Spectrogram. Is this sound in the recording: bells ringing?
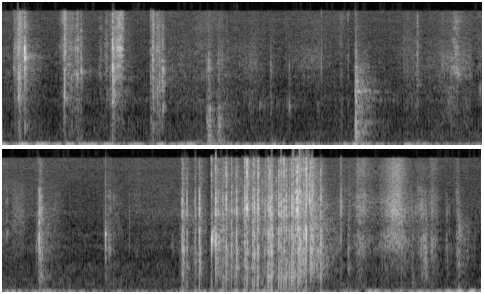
no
